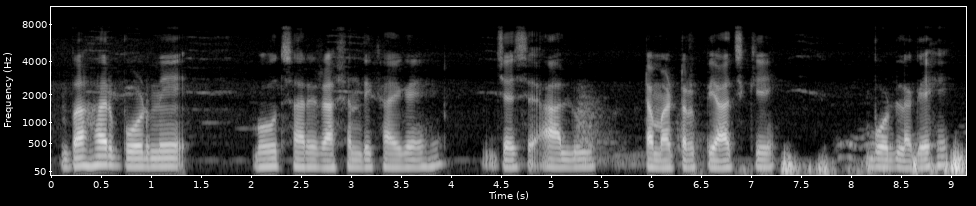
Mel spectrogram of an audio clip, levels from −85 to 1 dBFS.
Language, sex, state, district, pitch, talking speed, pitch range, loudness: Hindi, male, West Bengal, Alipurduar, 105 Hz, 110 wpm, 105-120 Hz, -21 LUFS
